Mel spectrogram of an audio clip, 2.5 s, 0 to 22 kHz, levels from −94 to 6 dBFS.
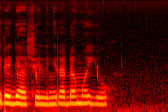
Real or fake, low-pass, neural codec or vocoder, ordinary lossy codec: fake; none; vocoder, 44.1 kHz, 128 mel bands every 256 samples, BigVGAN v2; none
